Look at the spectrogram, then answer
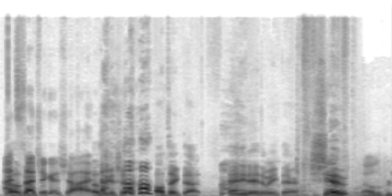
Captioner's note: laughs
